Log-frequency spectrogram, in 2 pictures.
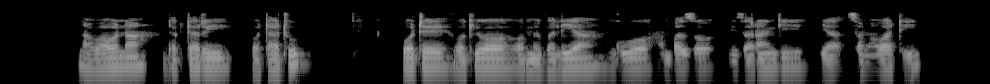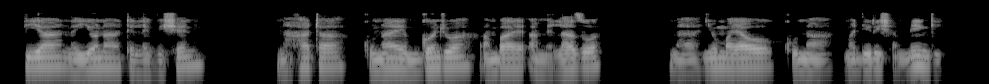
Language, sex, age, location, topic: Swahili, male, 18-24, Kisumu, health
